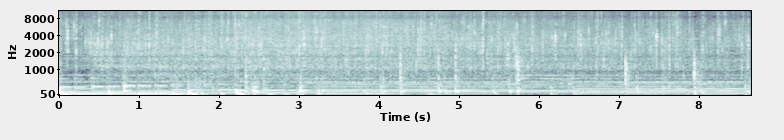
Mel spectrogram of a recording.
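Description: Eggs and chopped garlic frying in hot oil in a pan, a steady sizzle, as a spatula stirs and scrambles the eggs with scattered scraping clicks against the pan.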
